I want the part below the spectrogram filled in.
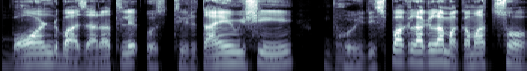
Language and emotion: Goan Konkani, fearful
